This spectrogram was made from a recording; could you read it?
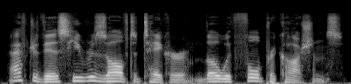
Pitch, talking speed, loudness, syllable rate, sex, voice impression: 130 Hz, 190 wpm, -18 LUFS, 4.9 syllables/s, male, very masculine, very adult-like, thick, tensed, powerful, bright, hard, clear, fluent, cool, intellectual, slightly refreshing, very sincere, slightly calm, slightly friendly, slightly reassuring, slightly unique, slightly elegant, wild, slightly sweet, lively, slightly kind, intense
